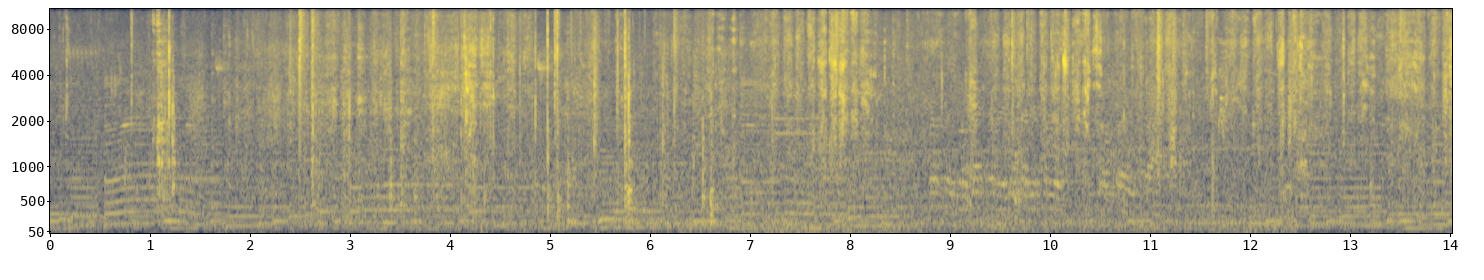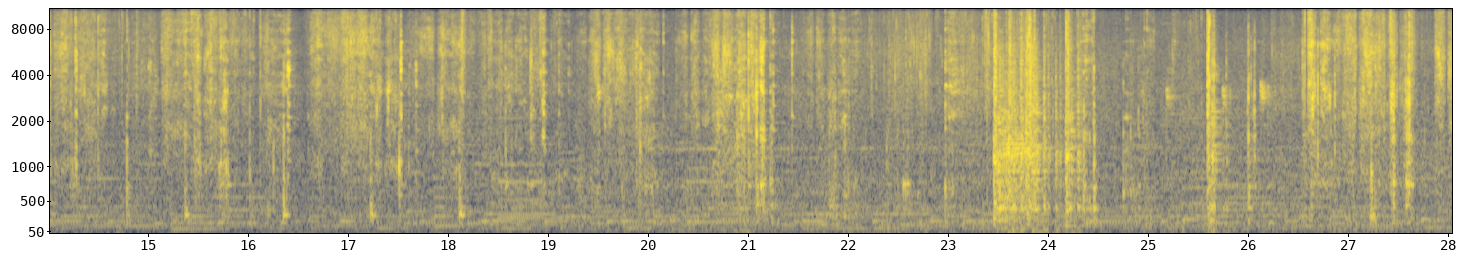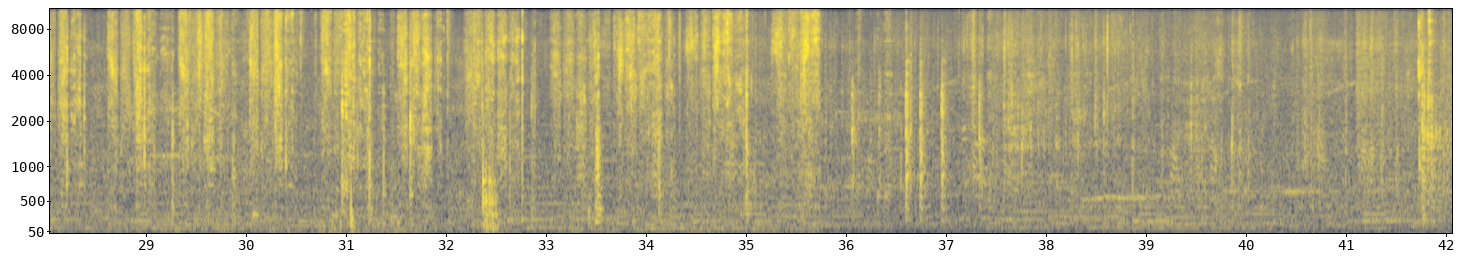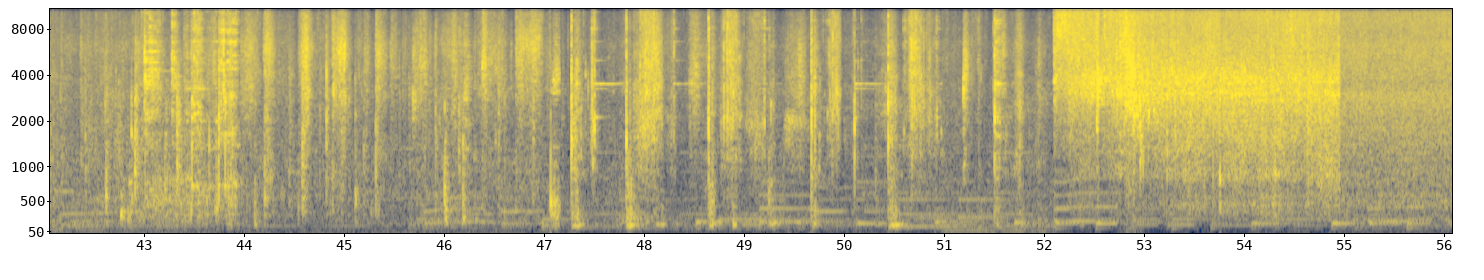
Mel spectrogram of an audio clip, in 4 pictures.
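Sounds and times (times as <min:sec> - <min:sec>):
knives chopping on wooden block: 0:45.8 - 0:51.9.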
